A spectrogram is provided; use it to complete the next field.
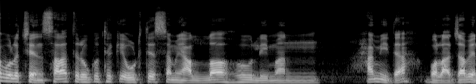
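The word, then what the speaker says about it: سمع الله لمن حمده: ফেলেছেন দেখুন সামি আল্লাহু সামি আল্লাহু লিমান হামিদা এটি হলো শব্দের সঠিক উচ্চারণ সামি আল্লাহু লিমান হামিদা সামি আল্লাহু লিমান হামিদা এটা সঠিক উচ্চারণ নয় থামতে হবে সেখানেই যেখানে মানুষ ওয়াকফ করবে ওয়াকফ না করলে সেখানে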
